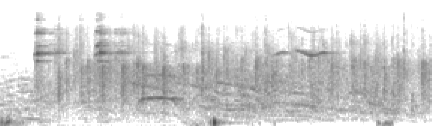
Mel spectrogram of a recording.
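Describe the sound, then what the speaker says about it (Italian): Faint audience applause at a small stand-up comedy show, scattered hand clapping from a modest crowd with a few whistles and murmurs, fairly distant and low in level throughout. "grazie a voi degli applausi"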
